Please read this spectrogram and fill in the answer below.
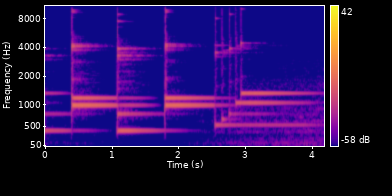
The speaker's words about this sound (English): Let's imagine we're at the puppy salon with Elmo and Tango. As soon as we walk in, a little bell rings over the front door.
